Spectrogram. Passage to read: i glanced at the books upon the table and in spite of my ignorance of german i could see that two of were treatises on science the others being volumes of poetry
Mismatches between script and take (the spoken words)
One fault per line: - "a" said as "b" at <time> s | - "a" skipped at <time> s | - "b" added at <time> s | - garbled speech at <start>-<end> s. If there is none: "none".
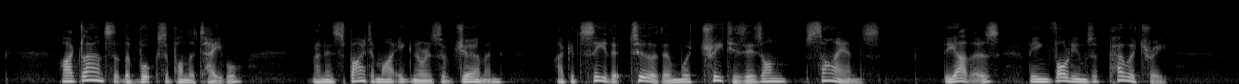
- "them" added at 6.6 s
